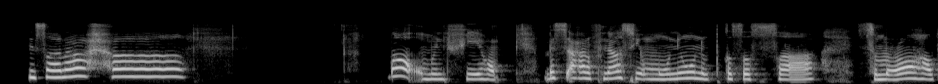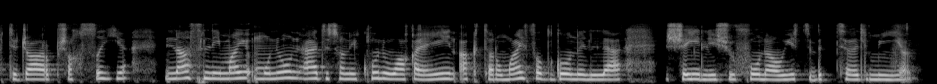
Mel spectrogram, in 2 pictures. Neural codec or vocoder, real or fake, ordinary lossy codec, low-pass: none; real; none; 7.2 kHz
